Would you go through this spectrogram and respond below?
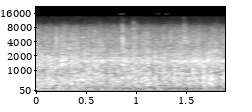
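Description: Steady rain falling on a safari morning, an even wash of close patter with scattered drops and no voices.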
